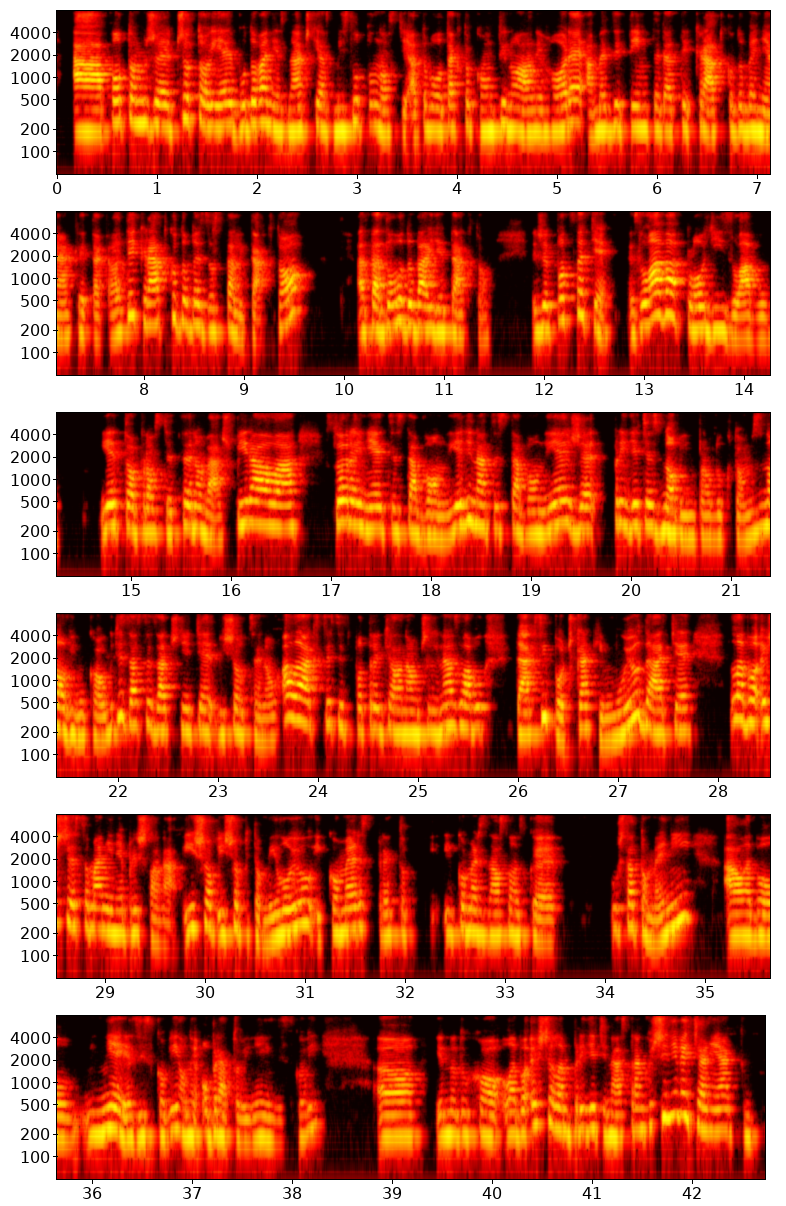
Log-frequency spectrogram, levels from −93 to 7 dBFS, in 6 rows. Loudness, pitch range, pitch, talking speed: -27 LUFS, 185-230 Hz, 205 Hz, 175 wpm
